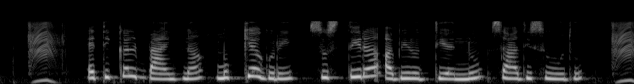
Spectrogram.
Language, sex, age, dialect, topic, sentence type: Kannada, female, 18-24, Mysore Kannada, banking, statement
